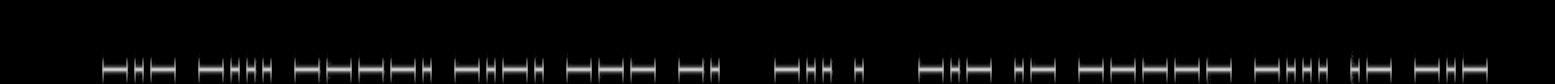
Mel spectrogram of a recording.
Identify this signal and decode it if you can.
Morse code, heard as a keyed tone, about 15 wpm, 700 Hz. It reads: KB9CON DE KA0BAK
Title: USA Callsign DE Callsign 15wpm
